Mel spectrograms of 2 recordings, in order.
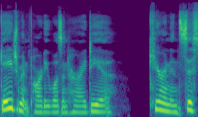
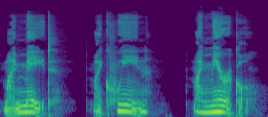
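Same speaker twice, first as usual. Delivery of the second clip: hushed, adoring whisper; 4 dB quieter, slower than usual. A narrator's reading. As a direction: murmur each word softly. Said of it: "he whispers back".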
